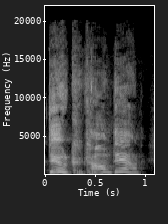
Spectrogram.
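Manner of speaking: very high, urgent plea; calm your friend down fast; alarmed friend. Retold or imitated. Friend telling the boy to calm down, high and urgent.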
